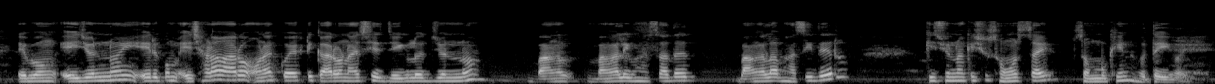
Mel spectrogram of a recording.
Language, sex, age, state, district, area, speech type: Bengali, male, 18-30, West Bengal, Purulia, urban, spontaneous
